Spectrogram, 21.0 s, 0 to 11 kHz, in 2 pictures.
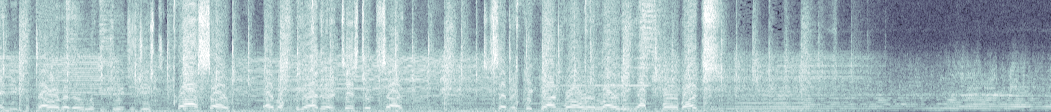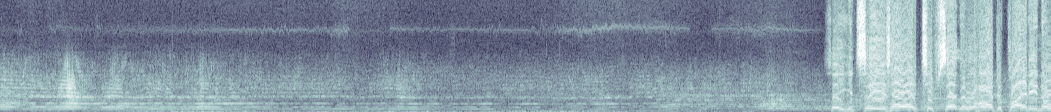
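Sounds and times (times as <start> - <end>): hydroplane engine at high revs: 0.0 - 21.0.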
